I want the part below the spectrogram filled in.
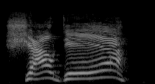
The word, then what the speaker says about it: Chowder: Chowder. Chowder. It's Chowder. Say it right.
